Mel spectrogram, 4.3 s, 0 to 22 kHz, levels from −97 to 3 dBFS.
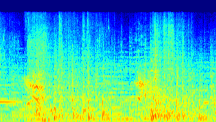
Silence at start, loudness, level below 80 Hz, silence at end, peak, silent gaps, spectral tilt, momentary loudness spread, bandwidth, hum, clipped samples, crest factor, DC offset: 0 s; -25 LUFS; -36 dBFS; 0 s; -6 dBFS; none; -5.5 dB/octave; 9 LU; 15.5 kHz; none; under 0.1%; 18 dB; under 0.1%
